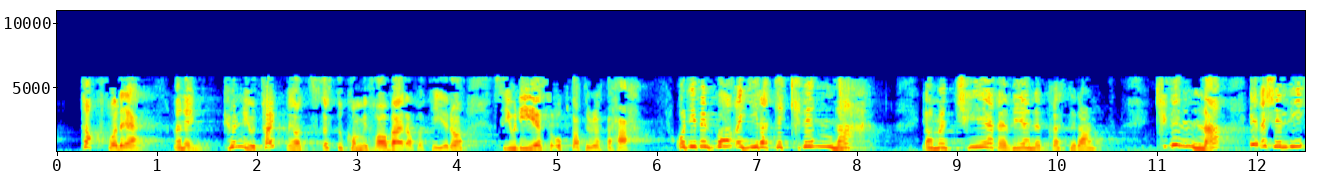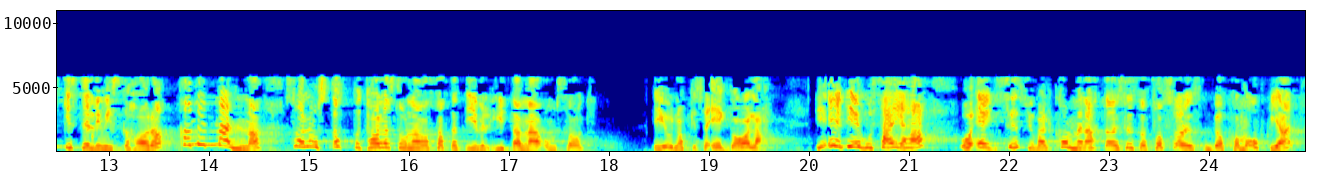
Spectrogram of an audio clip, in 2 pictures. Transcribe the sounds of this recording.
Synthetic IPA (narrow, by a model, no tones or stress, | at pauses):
t̪ʰɑkːfɔd̪ɛmɛnɛɡkʰʉnːəjʊt̪ʰɛŋt̪mɛɡɑt̪st̪œt̪ːəkʰɔmːəfɾɑɑɾbæɪd̪əɾpʰɑʁt̪ʰiːəd̪osiːjʊd̪ijesɔʊpt̪ɑt̪ːəɾd̪ɛt̪ːəɦæ̰ːɾ | ʔɔd̪ɪʋɪlbɑːɾəjiːd̪ɛɪt̪ːɪkʰʋɪnːə | jʔɑːmɛnçʰeːɾəʋeːnəpʰɾɛsɪd̪ɛnt̪ | kʰʋɪnːəɛɾd̪ɛɪçːəliːkəst̪ɪlːɪŋʋɪskɑɦɑːd̪ɑkʰɑmɛmɛnːnəsɔhɑɾnuːst̪ɔt̪̚ːpʰɔt̪ʰɑːləst̪uːlnəɾɔsɑkt̪ɑt̪̚d̪ɪʋɪlʔyːt̪ɑmæɪɾʔɔmsɔɾɡ | d̪̥ɛɛɾjʊnɔkːəsɔ̰ʔɛɡɑːlə̰ | d̪̥ɛʔɛd̪ɛɦʊsæɪəɾhæːɾʔɔʔɛɡsʏnsjʊʋɛlkʰɔmːənɛt̪ːəɾɛɡsʏnsɑt̪fɔʁsɑːɾəsbøːɾkʰɔmːɑɔpːɪjɛnː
